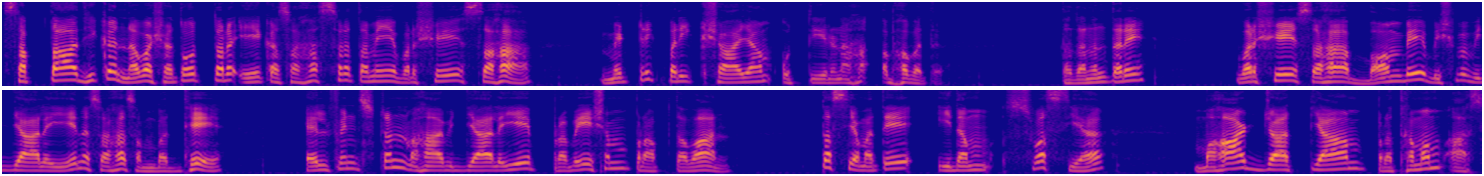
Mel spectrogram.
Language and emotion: Sanskrit, neutral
